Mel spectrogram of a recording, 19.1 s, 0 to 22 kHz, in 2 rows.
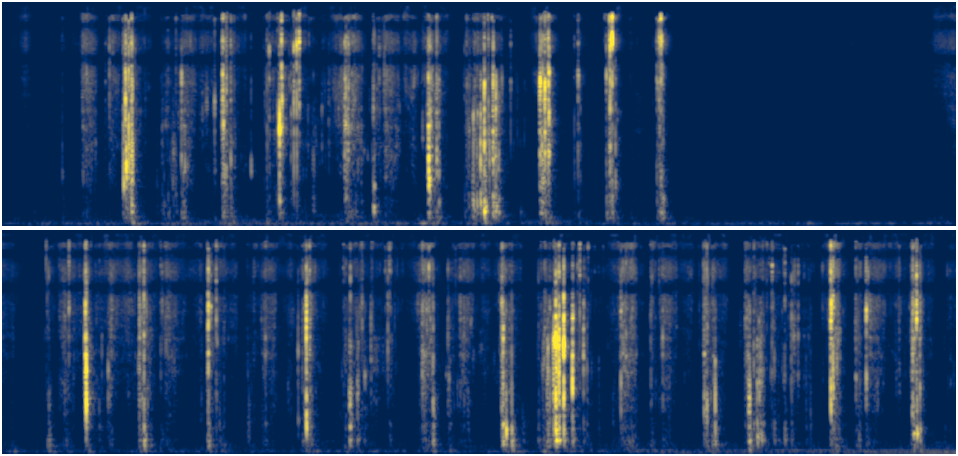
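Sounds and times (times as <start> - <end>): slime popping and crackling: 0.8 - 6.2, 12.3 - 19.0.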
